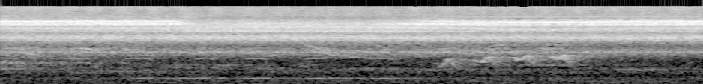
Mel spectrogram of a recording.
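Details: Summer cicadas keep up a constant piercing buzz, with a faint low tone early on and a short run of soft rising chirps near the end.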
